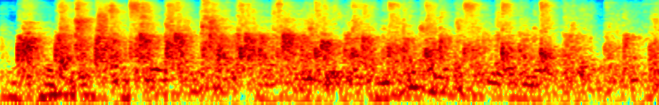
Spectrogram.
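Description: A small group of people clapping by hand, the separate claps heard quickly and unevenly, several a second.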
